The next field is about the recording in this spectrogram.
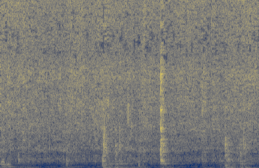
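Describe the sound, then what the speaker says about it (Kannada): Turmeric, dry chili powder and salt are stirred into food frying in a pan, several close, sharp scraping strokes over a soft, steady sizzle, with no talking. "ಅರ್ಶಿನ ಪುಡಿ ಒಣ ಖಾರ ಪುಡಿ ಆಮೇಲೆ ಕಡೆ ಉಪ್ಪು ರೀ ಮಿಕ್ಸ್ ಮಾಡೋಣ"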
